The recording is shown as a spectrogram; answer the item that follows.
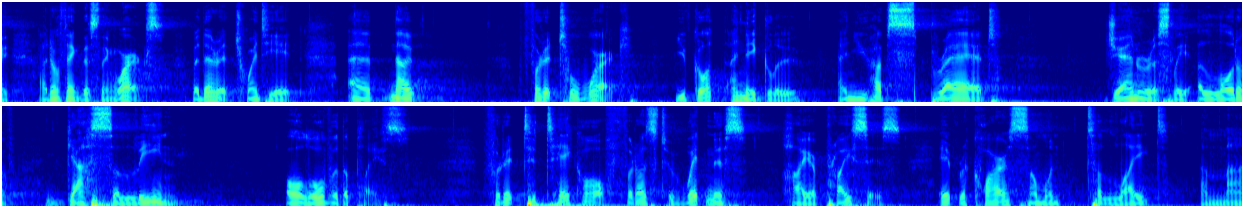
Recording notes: This episode was recorded in front of a live audience at St Ethelburga's in the City of London.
